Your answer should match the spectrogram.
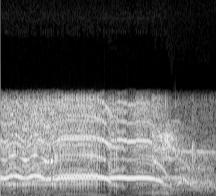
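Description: Crowd cheering and whooping, with long wavering whoops sliding up and down in pitch; it dies down near the end.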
